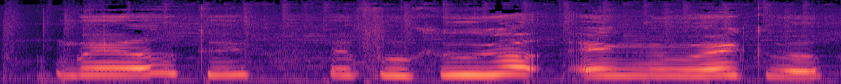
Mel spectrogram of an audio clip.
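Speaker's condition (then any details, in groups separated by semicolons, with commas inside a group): Cerebral palsy; brief fragmented answers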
